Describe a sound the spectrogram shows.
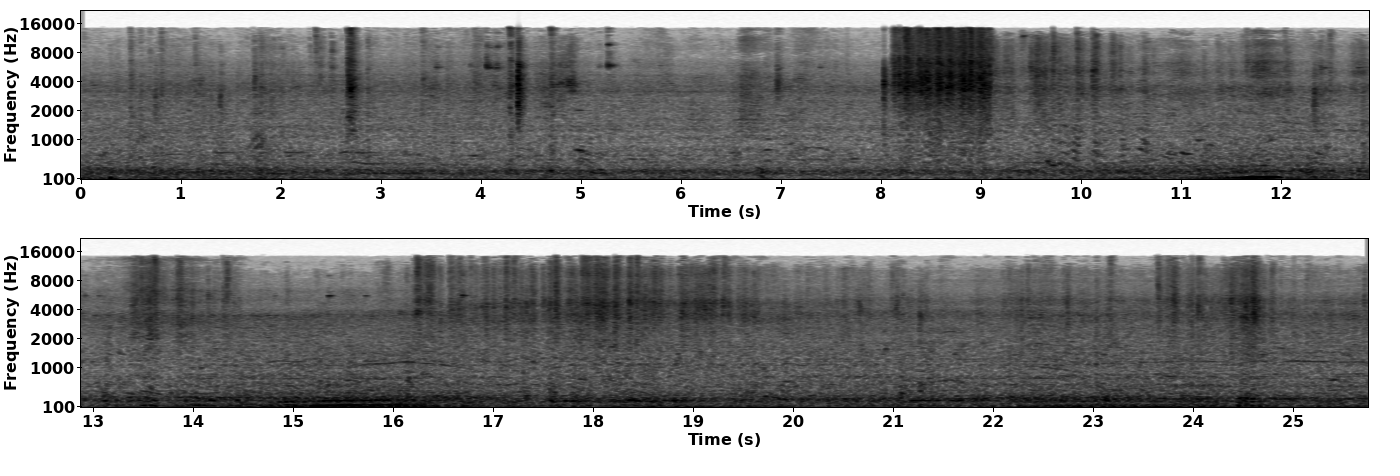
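A bus engine rumbles steadily from inside.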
